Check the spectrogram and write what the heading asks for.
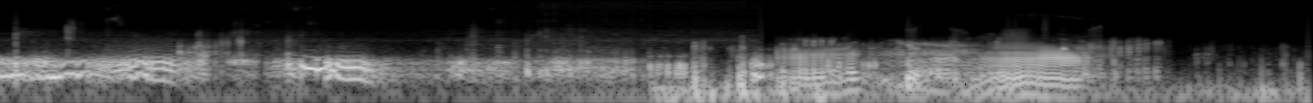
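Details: Red panda Owen at feeding time with stomach growling: long low rumbling and gurgling growls rising and falling in waves.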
